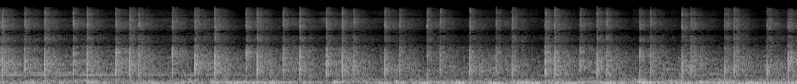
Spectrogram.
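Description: A rapid, irregular run of sharp cracks, several a second, over a steady low rumble.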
